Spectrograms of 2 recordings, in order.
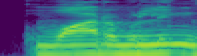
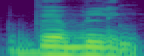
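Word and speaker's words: warbling: देखिए यहां पर वारबलिंग सब लोग पढ़ते हैं। बट यहां पर आर क्या होता है? साइलेंट होता है। इसलिए इसको हम लोग क्या पढ़ेंगे? वेबलिंग पढ़ेंगे। बबलिंग।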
